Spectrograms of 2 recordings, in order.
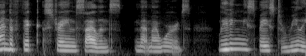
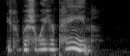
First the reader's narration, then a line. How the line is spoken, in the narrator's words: whispered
